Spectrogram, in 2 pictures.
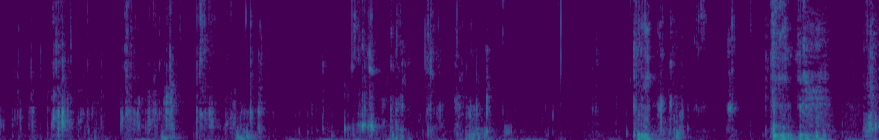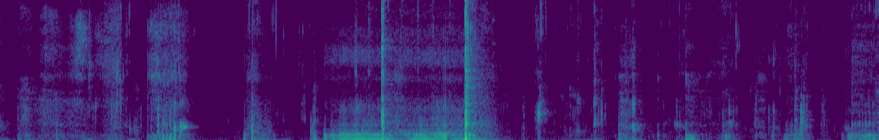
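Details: French bulldog snacking on peanut butter flavored dog treats: irregular dry crunches and bites in quick bursts, with a louder, denser stretch of crunching around the middle before scattered chews resume.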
